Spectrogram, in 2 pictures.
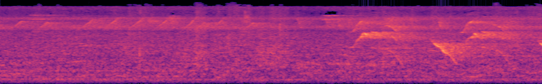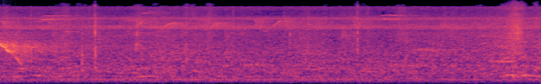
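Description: Outdoor forest ambience with steady high chirping of insects or small birds. A bird gives four quick calls that sweep steeply downward, in two pairs about halfway through.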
